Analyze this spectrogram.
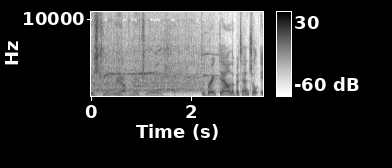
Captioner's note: cheering and applause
